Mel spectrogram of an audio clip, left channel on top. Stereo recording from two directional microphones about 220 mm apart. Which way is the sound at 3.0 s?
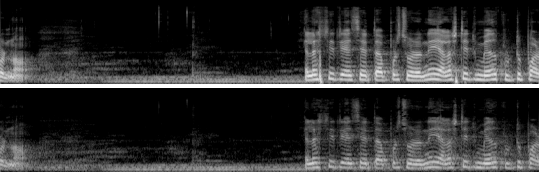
35° left (ahead or behind).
